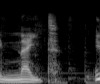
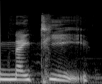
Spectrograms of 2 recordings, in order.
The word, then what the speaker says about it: nighty: But you don't say night. You don't say nighty. You say nighty. Yeah, you make the T a D. Nighty.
